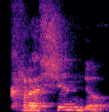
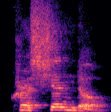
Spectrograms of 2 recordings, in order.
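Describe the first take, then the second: First: The R is strongly rolled. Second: The R is said plainly, not rolled.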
